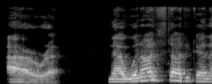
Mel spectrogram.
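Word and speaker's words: Qawra: it's in a place called ARA which it's pronounced ARA it's spelled q a w a it's pronounced ARA and I stay in a hotel called the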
